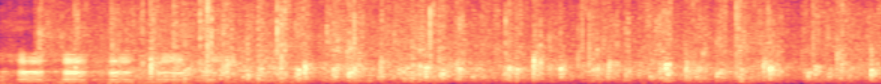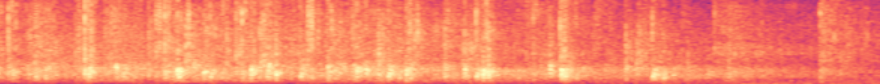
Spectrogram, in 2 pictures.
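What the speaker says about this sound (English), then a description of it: "let's have a big round of applause" Sustained audience applause fills a morning logistics event as speakers are introduced, dense steady clapping from a crowd lasting the whole stretch with a faint voice underneath.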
